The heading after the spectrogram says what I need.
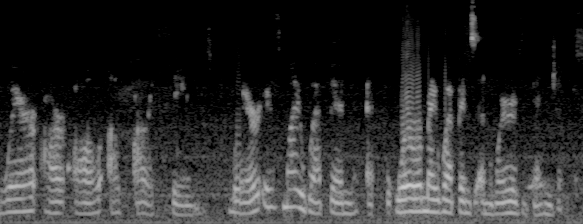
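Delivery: very soft whispering. Waking a companion and whispering questions to her: soft whisper. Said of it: "She's going to whisper to her very softly".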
